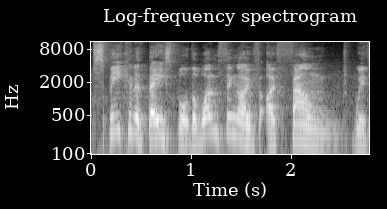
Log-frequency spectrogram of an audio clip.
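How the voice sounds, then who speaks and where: With a southern English accent, a man talks at a fairly quick pace in a high pitch, his voice making very wide pitch swings. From southern England. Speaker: podcast host. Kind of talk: casual chat.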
